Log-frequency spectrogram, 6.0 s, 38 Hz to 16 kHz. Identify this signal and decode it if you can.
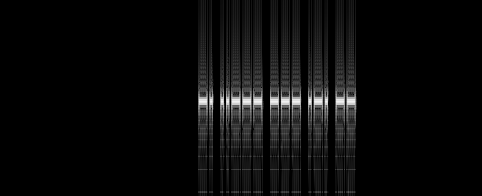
Morse code, heard as a keyed tone, about 36 wpm, 700 Hz. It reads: N2ORM
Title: USA Call Signs - 5 Characters - Repeated 3x - 35wpm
